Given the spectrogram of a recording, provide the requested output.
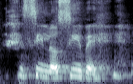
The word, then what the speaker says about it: Psilocybe: Uh, Psilocybe. I pronounce psilocybe.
